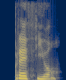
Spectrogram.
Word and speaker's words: precio: Here you need to watch out for the vowels E, I, O. Make sure your E sounds like this. E. E. And that you don't add a short U after the final O. The Spanish O is a pure sound. O. O. In the word precio, practice saying the syllable P-R-E.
